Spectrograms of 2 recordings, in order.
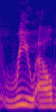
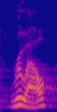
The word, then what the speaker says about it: Reuel: His name is pronounced actually Reuel, but that's really hard to say, so we're going to run with Reuel.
